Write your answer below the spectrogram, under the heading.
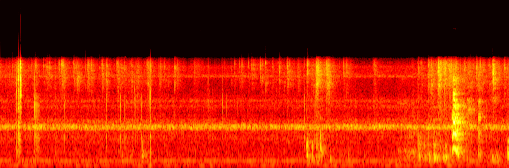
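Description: A Yorkshire terrier gives one short, sharp bark about nine seconds in, after a softer yip at about six seconds. Light ticks can be heard between them.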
